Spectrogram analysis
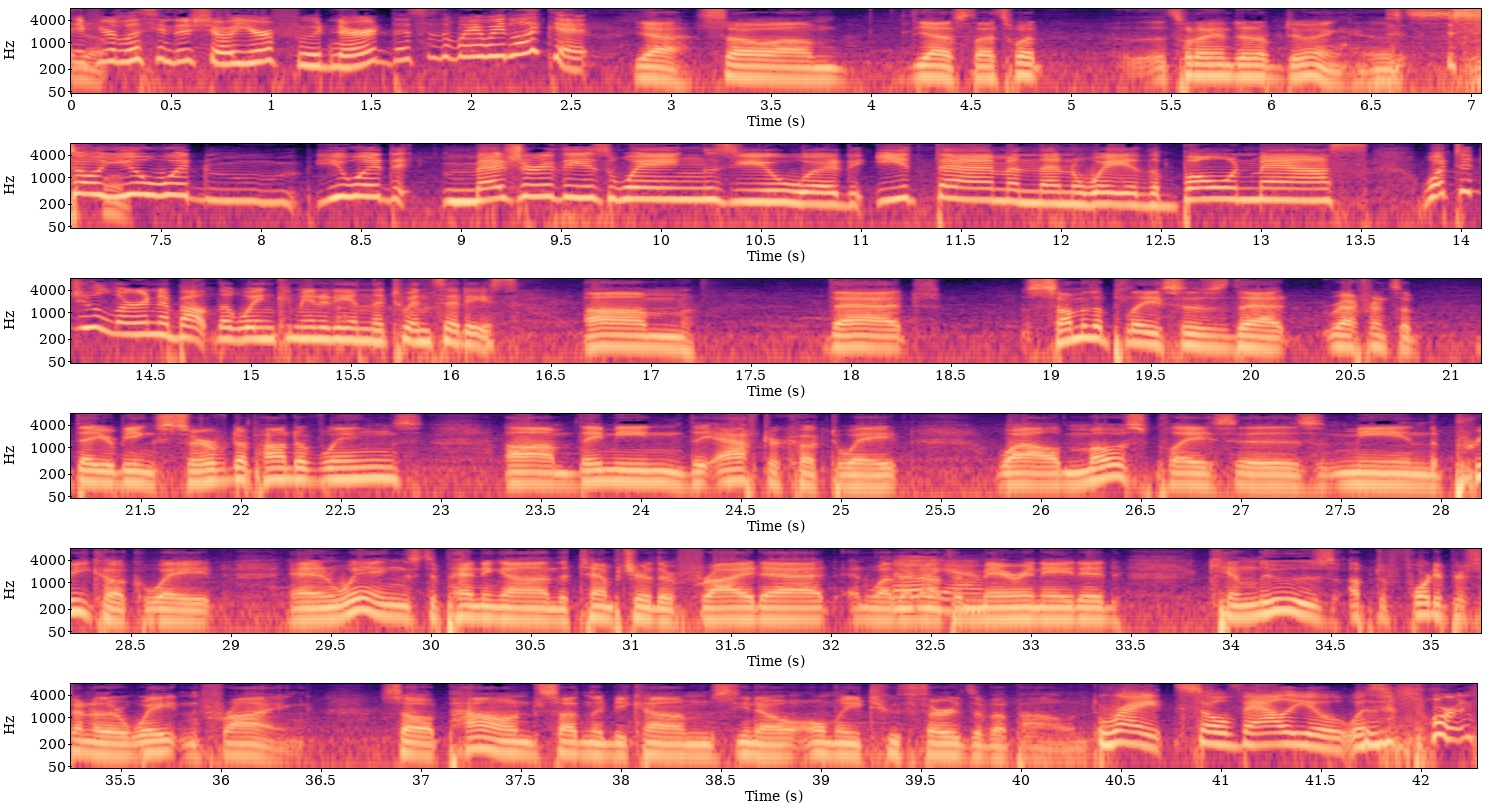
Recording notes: broadcast live at Bachman's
